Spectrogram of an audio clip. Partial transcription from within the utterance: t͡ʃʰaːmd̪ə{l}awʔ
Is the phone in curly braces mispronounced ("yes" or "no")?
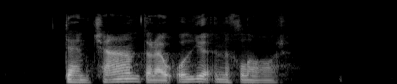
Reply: yes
